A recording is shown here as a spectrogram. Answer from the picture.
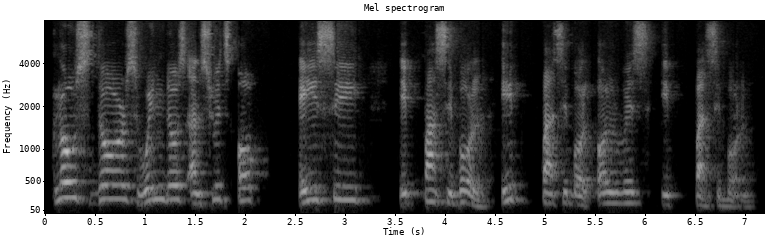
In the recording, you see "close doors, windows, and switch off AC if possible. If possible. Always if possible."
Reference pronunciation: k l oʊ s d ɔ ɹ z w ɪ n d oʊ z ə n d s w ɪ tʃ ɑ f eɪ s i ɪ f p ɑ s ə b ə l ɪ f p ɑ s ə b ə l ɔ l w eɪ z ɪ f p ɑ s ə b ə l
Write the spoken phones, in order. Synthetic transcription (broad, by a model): k l oʊ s d ɔ ɹ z w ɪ n d oʊ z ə n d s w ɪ s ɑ p eɪ s i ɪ p ɑ s ə b ə l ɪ p ɑ s ə b ə l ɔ l w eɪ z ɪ p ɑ s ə b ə l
